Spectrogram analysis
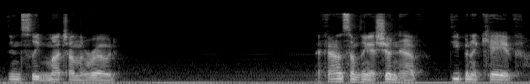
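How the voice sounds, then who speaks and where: A worn-out man lost for countless years in a strange world, his words coming low and steady, as a man reads him in his own voice. The tone sits a little deep and never strains. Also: normal speed, close to an everyday voice. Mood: weary. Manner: plain, even reading of written tablets. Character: weary male test subject lost ages in another world.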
